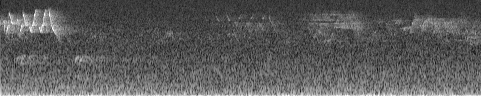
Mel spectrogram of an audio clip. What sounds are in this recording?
Chestnut-sided Warbler, American Crow, Red-eyed Vireo, Yellow-rumped Warbler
